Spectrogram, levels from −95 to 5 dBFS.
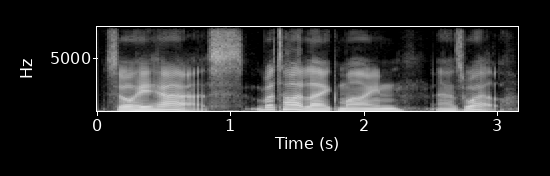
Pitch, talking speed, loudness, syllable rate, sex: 150 Hz, 170 wpm, -17 LUFS, 3.2 syllables/s, male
